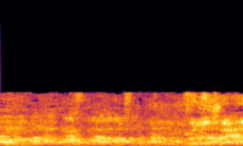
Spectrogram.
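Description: Speech: a man's voice addressing a gathering through a microphone.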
